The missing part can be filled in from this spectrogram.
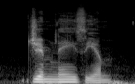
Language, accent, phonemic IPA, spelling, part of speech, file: English, US, /d͡ʒɪmˈneɪ.zi.əm/, gymnasium, noun, En-us-gymnasium.ogg
- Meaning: 1. A large room or building for indoor sports 2. A type of secondary school in some European countries which typically prepares students for university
